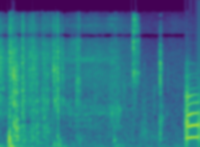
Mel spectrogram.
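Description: Small hard-plastic toy submarine and diver figure clattering as the diver falls off: a quick run of clicks and knocks in the first half-second, then a few single clicks.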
